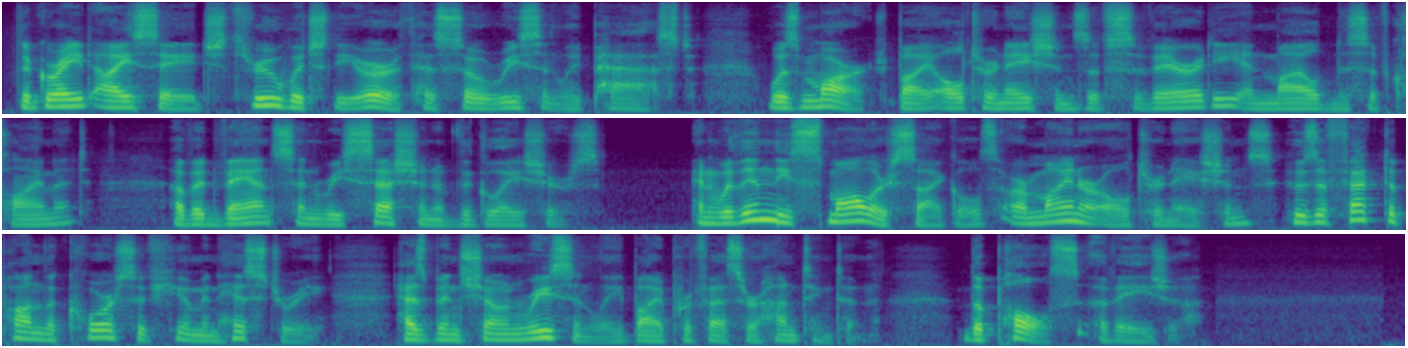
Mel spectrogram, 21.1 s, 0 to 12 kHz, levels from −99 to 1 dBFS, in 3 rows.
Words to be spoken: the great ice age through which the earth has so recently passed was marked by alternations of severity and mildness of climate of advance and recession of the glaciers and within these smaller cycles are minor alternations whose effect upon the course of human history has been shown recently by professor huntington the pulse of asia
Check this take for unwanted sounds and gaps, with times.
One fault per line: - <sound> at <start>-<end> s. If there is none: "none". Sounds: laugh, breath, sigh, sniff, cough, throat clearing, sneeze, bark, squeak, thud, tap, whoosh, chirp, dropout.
none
